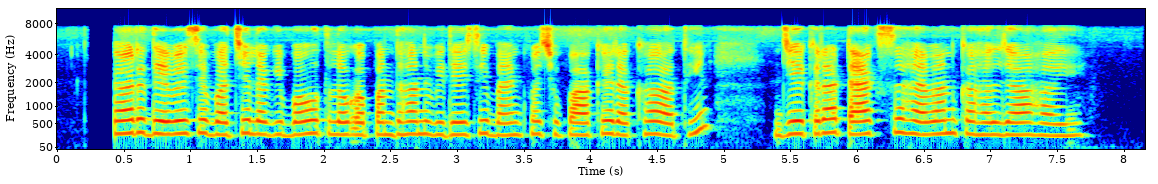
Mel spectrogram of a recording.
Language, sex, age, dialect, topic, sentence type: Magahi, female, 51-55, Central/Standard, banking, statement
